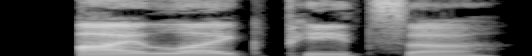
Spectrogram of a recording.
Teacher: Let your voice fall gently at the end.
